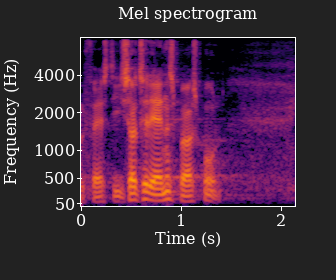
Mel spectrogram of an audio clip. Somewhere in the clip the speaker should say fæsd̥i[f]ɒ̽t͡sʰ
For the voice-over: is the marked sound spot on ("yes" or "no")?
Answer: no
